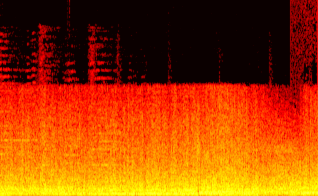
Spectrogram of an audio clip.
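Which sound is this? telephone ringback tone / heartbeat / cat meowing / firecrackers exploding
firecrackers exploding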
